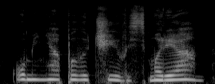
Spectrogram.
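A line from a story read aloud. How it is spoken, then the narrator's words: Soft, careful whisper. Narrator (Russian): прошептала она тихо, чтобы не спугнуть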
